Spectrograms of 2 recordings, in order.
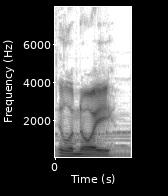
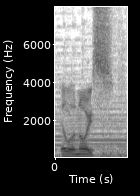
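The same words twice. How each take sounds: First: The word ends with no s sound. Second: The word ends with an audible s sound. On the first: The speaker calls it right. "it's not pronounced with an S" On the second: The speaker calls it wrong. "pronounce it with an S"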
